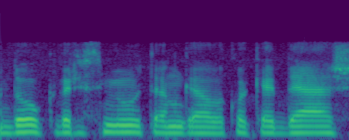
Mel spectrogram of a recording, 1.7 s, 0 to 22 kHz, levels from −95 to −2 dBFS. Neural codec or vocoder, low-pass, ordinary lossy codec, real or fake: none; 7.2 kHz; AAC, 96 kbps; real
